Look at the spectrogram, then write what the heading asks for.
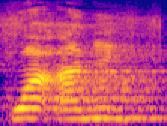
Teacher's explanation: Es que ahí estamos alargando un poquito la A.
